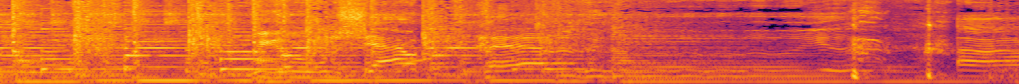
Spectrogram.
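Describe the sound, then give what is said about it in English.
Music with sustained tones plays for most of the stretch, then a pastor coughs twice, short and sharp, close together and fairly prominent over the fading backing. “That sound that you heard in the background was your pastor and mine coughing.”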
